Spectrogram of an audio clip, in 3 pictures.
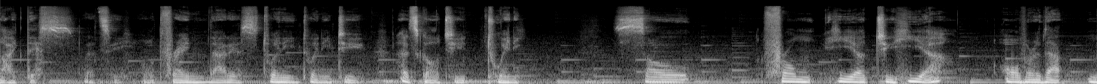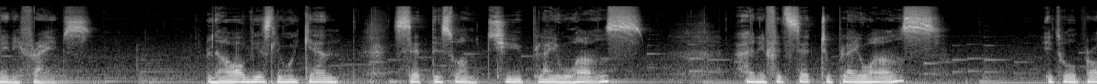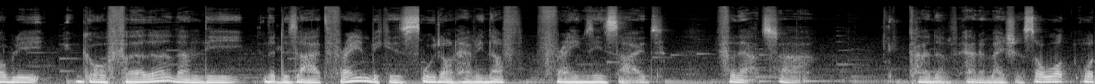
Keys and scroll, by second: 13.3 v, 15.3 2, 30.7 4.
